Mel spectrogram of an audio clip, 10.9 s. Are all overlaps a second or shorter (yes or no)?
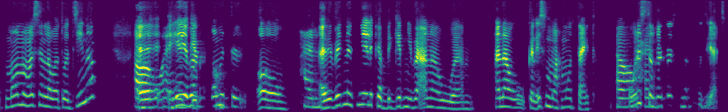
no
